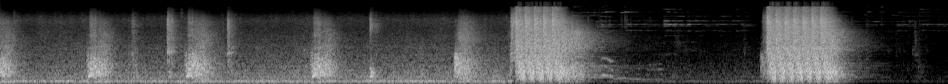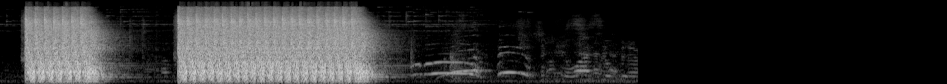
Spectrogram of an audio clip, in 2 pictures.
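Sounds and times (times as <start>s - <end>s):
machine gun automatic fire: 5.1s - 6.1s, 7.6s - 8.7s, 9.7s - 13.5s.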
